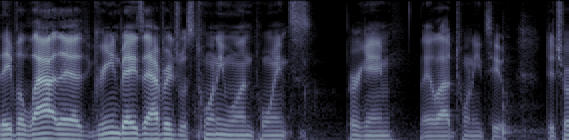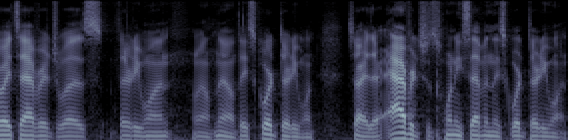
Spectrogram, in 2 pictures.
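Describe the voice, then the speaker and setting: A man talks at a fairly quick pace in a very deep, low voice with a bright, sharp tone. His intonation stays fairly even, and the recording is very clean with a silent background. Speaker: guest. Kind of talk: casual chat.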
